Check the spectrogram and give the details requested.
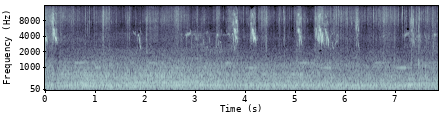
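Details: Group of sparrows coming to get fed at a Tenmangu shrine on 4 January 2021; scattered sharp, high chirps throughout, several louder ones near four and five and a half seconds, steady low background noise.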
